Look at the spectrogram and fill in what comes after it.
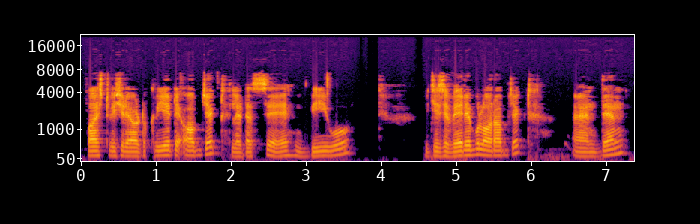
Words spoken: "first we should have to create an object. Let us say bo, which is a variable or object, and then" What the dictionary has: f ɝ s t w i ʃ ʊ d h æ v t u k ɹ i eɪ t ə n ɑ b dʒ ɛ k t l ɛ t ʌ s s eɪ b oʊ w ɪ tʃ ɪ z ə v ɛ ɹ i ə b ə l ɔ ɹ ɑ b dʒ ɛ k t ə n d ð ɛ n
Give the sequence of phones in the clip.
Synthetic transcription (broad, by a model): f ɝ s t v i ʃ ʊ d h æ b t u k ɹ i eɪ t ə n ɑ b dʒ ɛ k t l ɛ t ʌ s s eɪ b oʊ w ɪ tʃ ɪ z ə v ɛ ɹ i ə b ə l ɔ ɹ ɑ b dʒ ɛ k t ə n d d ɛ n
